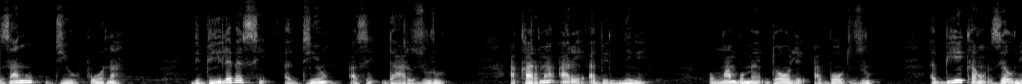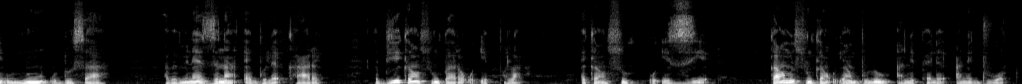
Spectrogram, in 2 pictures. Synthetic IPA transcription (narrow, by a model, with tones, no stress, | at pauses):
za˦nʊ˦di˨o˨pʰʊ˦ɔ˦na˦ | bi˨biː˨lɛ˦bɛ˦sɪ̰˨a˨di˨o˦a̰˨zɪ˨daː˨ɾɪ˨zu˦ɾu˦ | a̰˨ka˨ɾɪ˨ma˦ʔa˨ɾɪ˦a̰˨bɛ˨ni˦ŋe˨ | ʊ˨ŋ͡mã˦mbʊ˦mɛ˦dɔ˦ʊ˦lɪ˨a̰˨bɔ˦˨tzu˦ | a˨bi˦e˦ka˨ŋ˨zɛ˦wnɪ˨ʔʊ˨nũː˦ʊ̰˨do˦saː˦˨ | a˨bɛ˨mɪ˨nɛ˦zɪ˦na˨ɛ̰˦ɡ͡bʊ˨lɛ˦kʰaː˨ɾɪ˦ | a˨bi˦e˦ka˦ŋ˦su˦ŋk͡pa˨ɾɪ˦ʔʊ̰˨ʔɪ̰˦pʰʊ˨la̰˨ | ɛ˦ka˨n˨su˦ʊ̰˨ʔɪ̰˦zi˨ɛ̰˨ | ka˨˦a˦mɪ˦su˦ŋkã˨nʊ̰˨ʔa˦˨bu˨lu˦˨a̰˨nɪ˦pʰɛ˨lɛ˨a̰˨nɪ˦du˨ɔ˨ɾ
